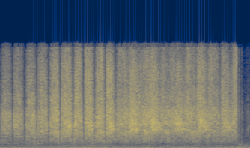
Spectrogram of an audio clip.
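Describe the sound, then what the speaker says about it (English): Sanding sticks, really nail files, rubbed back and forth over motorcycle forks during a Ninja restoration, a loud close scratchy rasp in quick regular strokes that blurs into continuous scraping near the end, with no talking. "This is a perfect use for these sanding sticks."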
